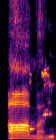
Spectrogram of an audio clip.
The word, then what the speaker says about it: Ammon: Ammon, yeah, Okay. and people ask, they're like, "Oh, you made up that?" No, it's my middle name, man. So, yeah, I that's what I use. Ammon.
